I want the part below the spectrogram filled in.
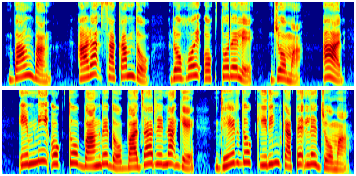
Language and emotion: Santali, neutral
